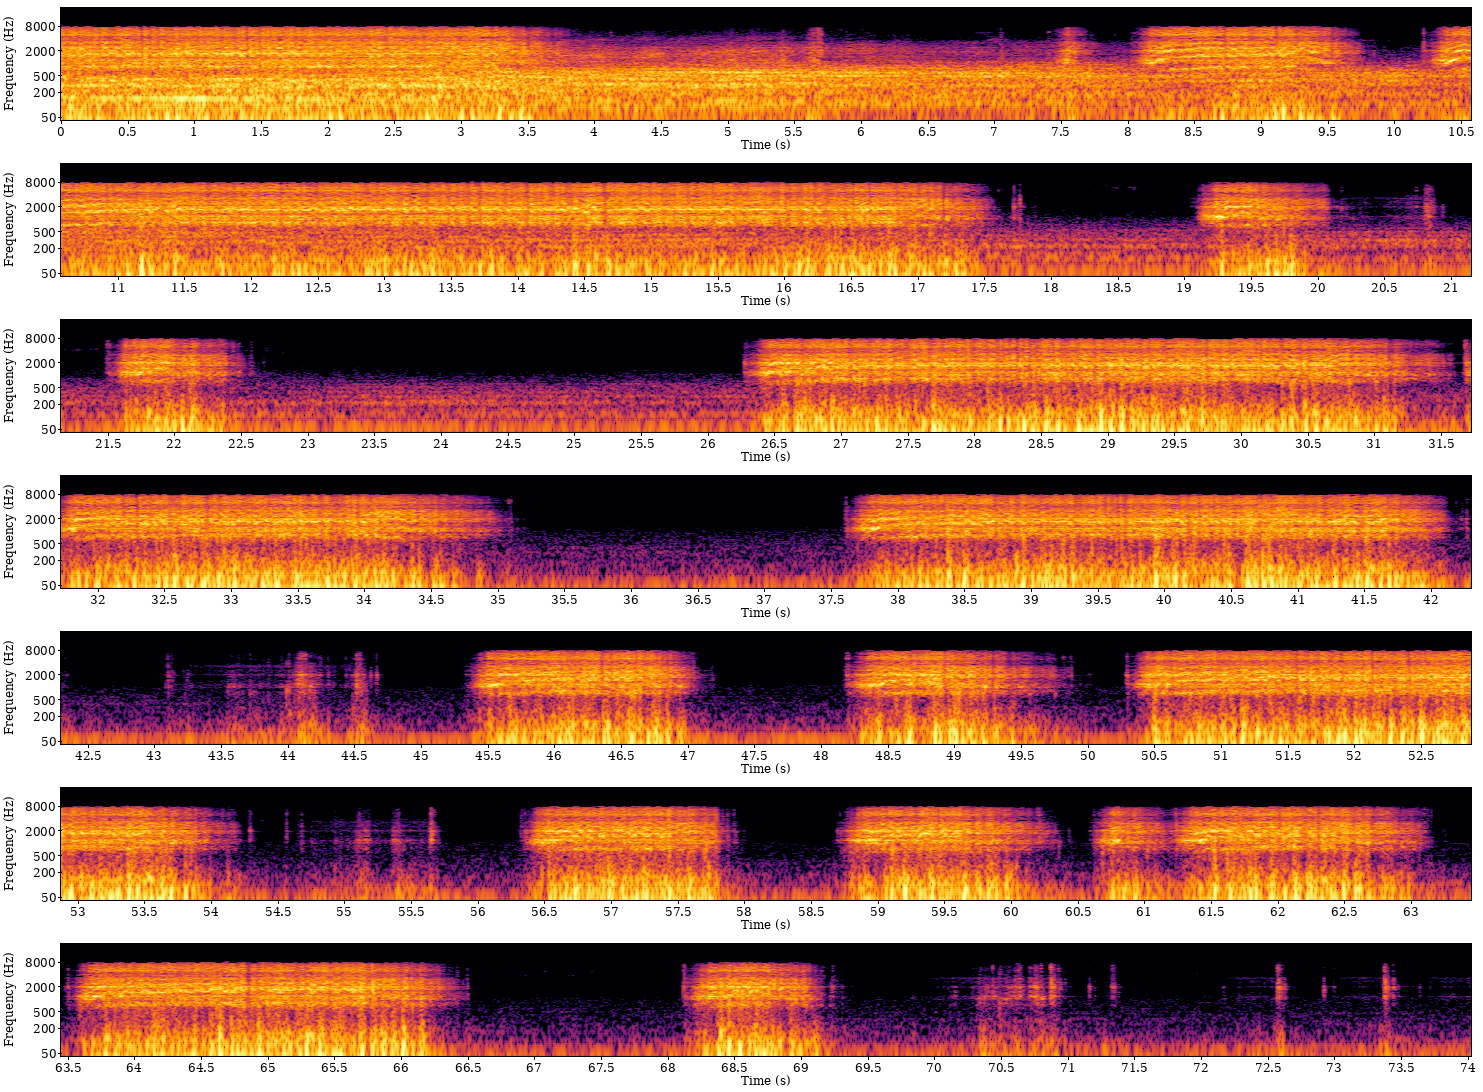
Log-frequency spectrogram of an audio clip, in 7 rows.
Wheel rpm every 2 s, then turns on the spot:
220, 180, 10, 0, 120, 140, 230, 230, 150, 30, 20, 20, 0, 140, 230, 110, 200, 40, 20, 210, 210, 10, 30, 100, 60, 140, 190, 10, 110, 80, 50, 90, 200, 20, 40, 0, 0.
42-44 46-48 54-60 68-70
